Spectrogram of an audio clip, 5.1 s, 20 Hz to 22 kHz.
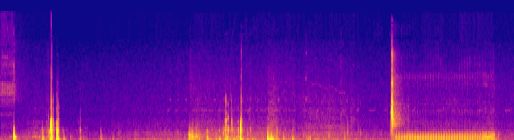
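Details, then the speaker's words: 1992 BMW K100RS 16-valve motorcycle at key-on with a very weak battery (dim lights, ABS not cycling): after clicks, a soft buzzing hum of the fuel pump runs about a second, weak; low battery starving the fuel pump. "um did you hear how weak that was the abs is not blinking it's not cycling"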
